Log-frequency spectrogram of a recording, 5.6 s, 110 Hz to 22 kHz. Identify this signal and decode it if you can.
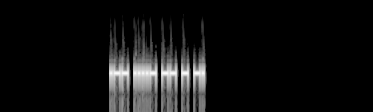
Morse code, heard as a keyed tone, about 40 wpm, 700 Hz. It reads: W4MTN
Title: USA Call Signs - 5 Characters - Repeated 2x - 40wpm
